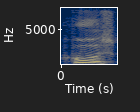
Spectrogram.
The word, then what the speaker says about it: whose: Whose para posesión y whose que suena igualito, que es la contracción de who is o quién es. Suenan igual, pero se escriben diferente.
